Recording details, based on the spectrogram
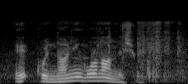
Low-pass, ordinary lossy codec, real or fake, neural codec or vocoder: none; none; real; none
